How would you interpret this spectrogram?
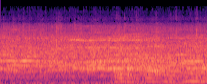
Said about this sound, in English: And the Northwood fans give the Bronx cheer to the officiating crew. I'm not sure why.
